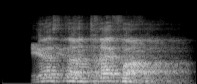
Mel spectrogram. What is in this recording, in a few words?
"firstblood", german; cstrike; quake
